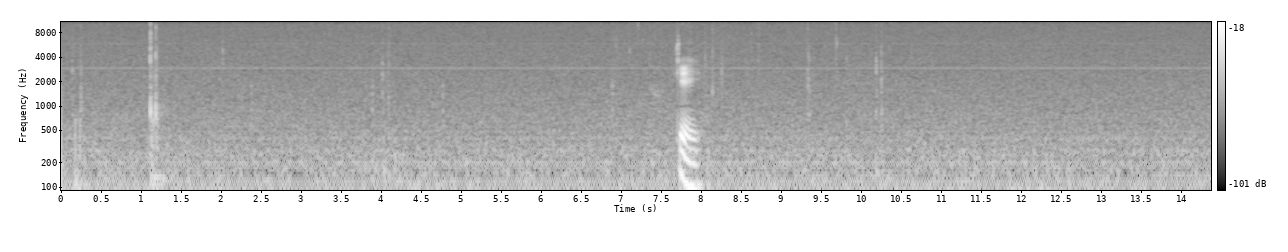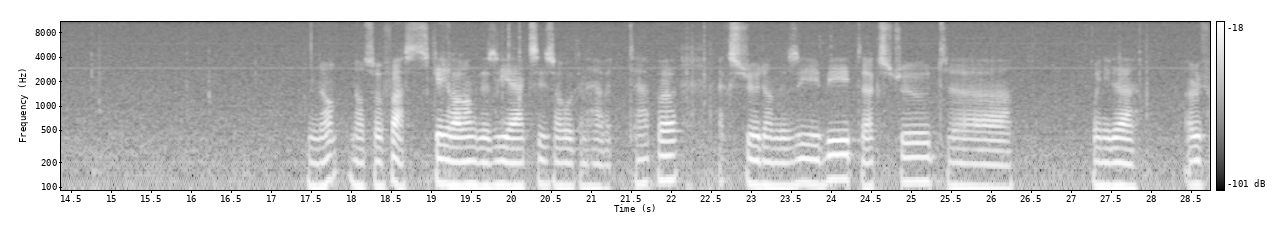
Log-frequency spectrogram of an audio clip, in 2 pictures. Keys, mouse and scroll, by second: 0.1 alt+m, 1.1 Return, 1.8 Tab, 2.3 middle click, 4.0 z, 4.3-4.7 scroll down 1, 4.7 middle click, 6.9 Tab, 8.0 a, 8.6 alt+shift+right click, 10.1 e, 14.7 x, 16.1 Escape, 16.8 ctrl+z, 18.9 typing, 20.0 KP_Enter, 20.9 middle click, 22.1 typing, 23.8 click, 24.6 middle click, 26.4 right click, 27.1 shift+right click, 27.8 s.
